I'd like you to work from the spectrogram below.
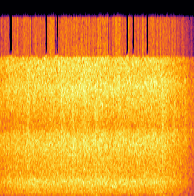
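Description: Torrents of rushing floodwater pouring through flooded streets and houses, a loud, steady broadband roar of churning water filling the whole stretch without pause or voices.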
